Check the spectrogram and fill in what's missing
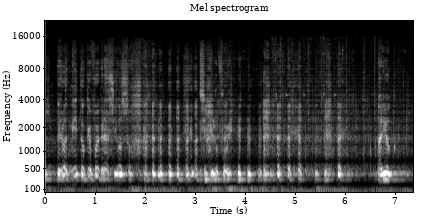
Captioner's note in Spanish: Ríe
